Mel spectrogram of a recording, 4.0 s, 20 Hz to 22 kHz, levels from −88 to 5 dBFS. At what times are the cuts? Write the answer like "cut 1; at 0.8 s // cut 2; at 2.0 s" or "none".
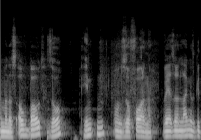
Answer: cut 1; at 3.1 s

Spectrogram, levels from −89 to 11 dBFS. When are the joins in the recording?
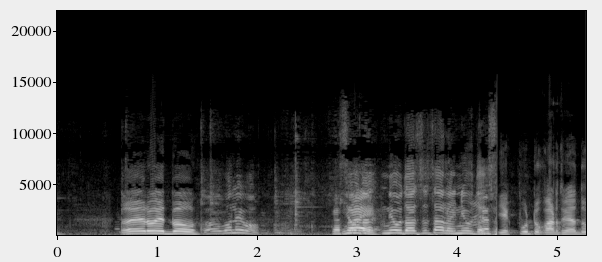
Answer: cut 1; at 4.4 s

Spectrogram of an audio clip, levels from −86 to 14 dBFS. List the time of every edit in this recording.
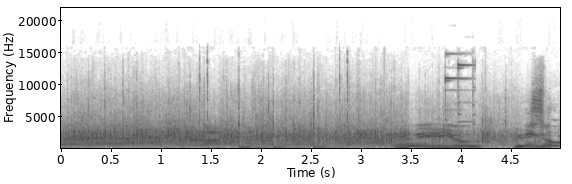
cut 1; at 3.2 s

